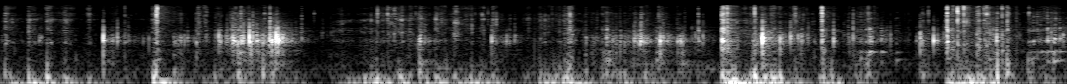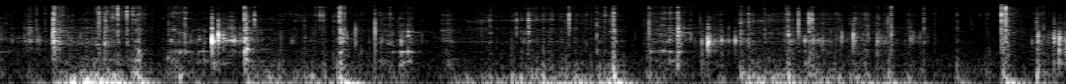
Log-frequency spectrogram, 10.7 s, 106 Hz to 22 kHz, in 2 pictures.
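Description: A solid, dry white soap bar with a pink rim is held in the hand and carved with a metal utility knife blade, sending white flakes flying. Continuous crisp scraping and crackly shaving sounds come in repeated strokes, bright with a dry, short edge centered around 1.9 kHz and with soft low thumps underneath.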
